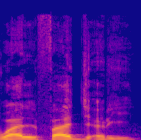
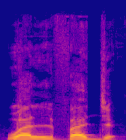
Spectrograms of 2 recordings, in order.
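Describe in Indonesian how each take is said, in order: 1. Bunyi r di akhir dibaca. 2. Bunyi r di akhir dihilangkan sepenuhnya.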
